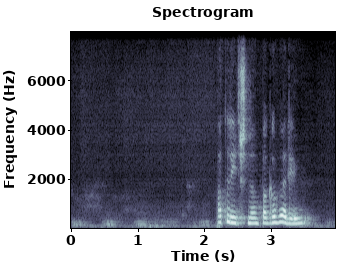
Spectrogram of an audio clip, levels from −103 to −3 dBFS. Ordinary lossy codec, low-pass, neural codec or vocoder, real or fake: none; none; codec, 16 kHz, 0.8 kbps, ZipCodec; fake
